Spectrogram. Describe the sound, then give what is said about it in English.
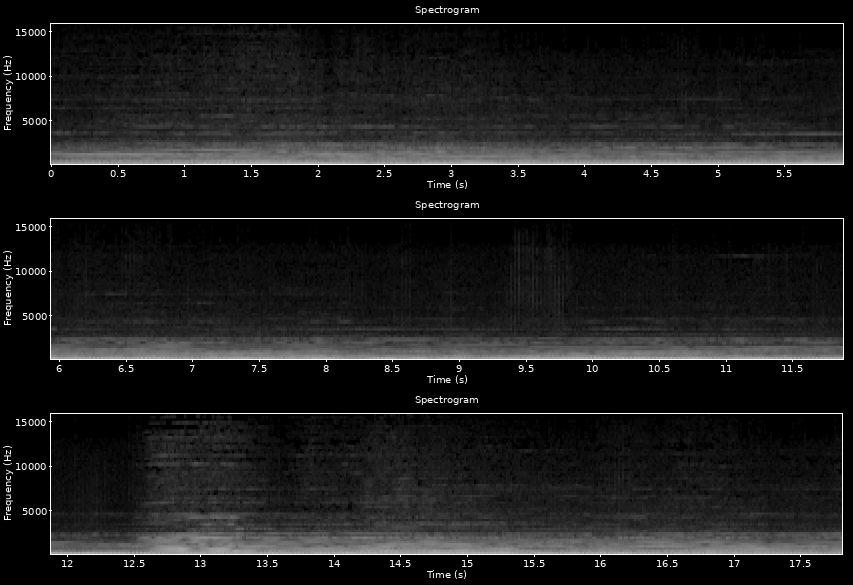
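Long sustained tones from strings bowed with nylon strands form a dense, droning harmonic texture that stays steady and full throughout, its layers shifting slowly. “The long sounds you're hearing are made by bowing the strings with nylon strands.”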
